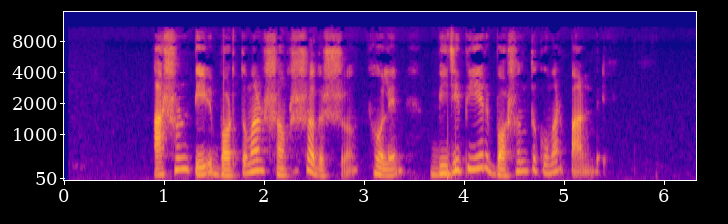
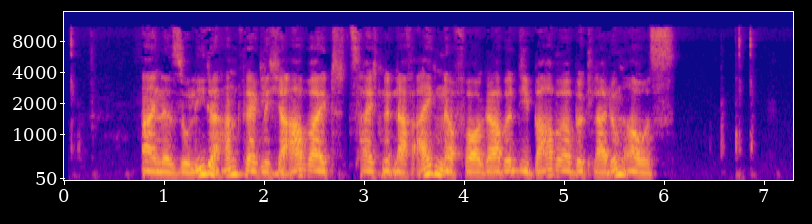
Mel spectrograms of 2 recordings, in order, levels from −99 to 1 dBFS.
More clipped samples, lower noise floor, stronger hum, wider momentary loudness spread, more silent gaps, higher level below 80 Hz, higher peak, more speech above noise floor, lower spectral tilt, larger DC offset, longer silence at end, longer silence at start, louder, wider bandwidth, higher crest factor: neither; first, -68 dBFS vs -62 dBFS; neither; about the same, 10 LU vs 8 LU; neither; second, -58 dBFS vs -50 dBFS; about the same, 0 dBFS vs -2 dBFS; about the same, 44 dB vs 43 dB; second, -3.5 dB/octave vs -6 dB/octave; neither; first, 1 s vs 0.4 s; first, 0.9 s vs 0.75 s; second, -23 LUFS vs -18 LUFS; about the same, 11.5 kHz vs 11.5 kHz; first, 24 dB vs 18 dB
